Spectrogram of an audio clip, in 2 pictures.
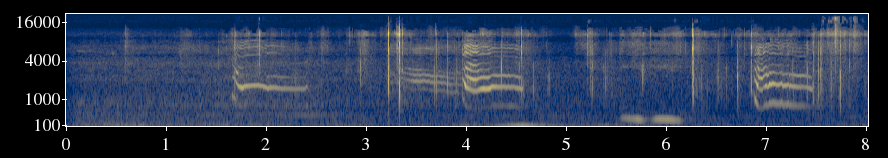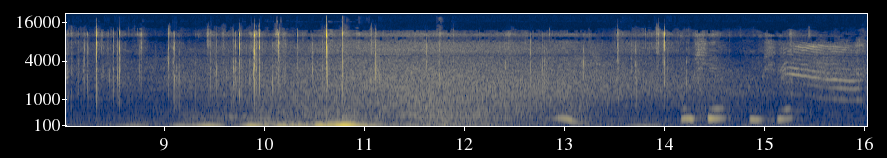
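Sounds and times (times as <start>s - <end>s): sharp clicks: 1.5s - 14.4s
cat meowing: 1.6s - 2.6s, 3.4s - 4.7s, 6.8s - 7.5s, 15.1s - 16.0s.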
